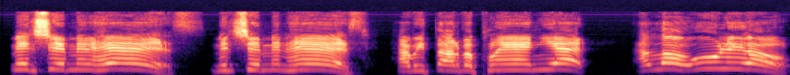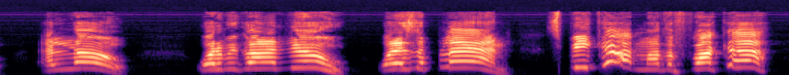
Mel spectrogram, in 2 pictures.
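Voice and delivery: high, loud drill sergeant bark; drill sergeant yelling. A narrator's reading. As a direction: bark it like a gunny. Drill sergeant berating cadet.

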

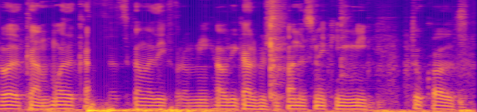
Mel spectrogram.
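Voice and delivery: ordinary talk

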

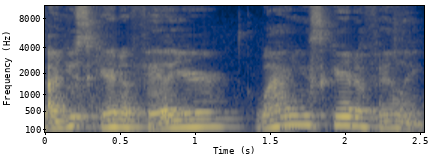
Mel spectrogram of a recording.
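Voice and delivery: usual speaking voice

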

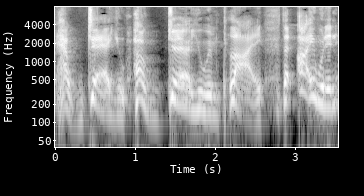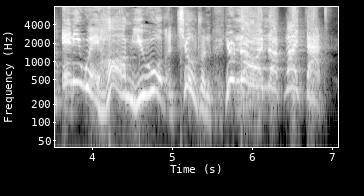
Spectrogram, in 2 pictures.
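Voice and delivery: high-pitched outraged bellow, reenacting an argument; furious shout. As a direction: roar indignantly, climbing to a screeching peak. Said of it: "your shout is a loud".

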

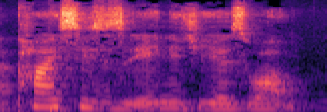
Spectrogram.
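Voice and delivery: ordinary talk, nothing marked

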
